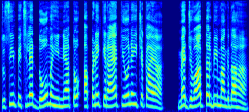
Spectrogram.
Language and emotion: Punjabi, angry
